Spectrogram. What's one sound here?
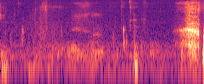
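A young person gulps a drink from a can.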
